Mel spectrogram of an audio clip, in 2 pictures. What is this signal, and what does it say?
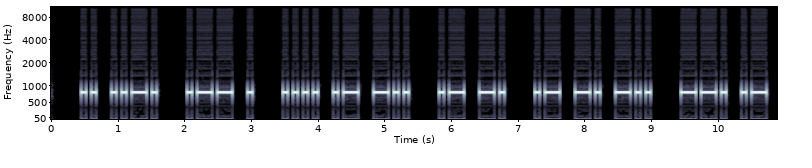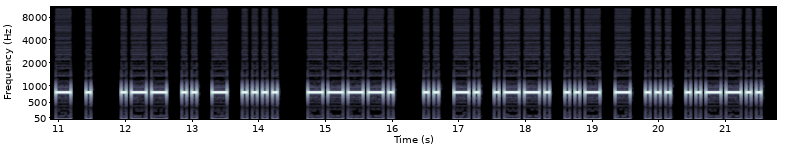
Morse code, heard as a keyed tone, about 16 wpm, 800 Hz. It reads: IF WE HAD AN AND GATE WITH 9 INPUTS?
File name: CW Code Groups @15WPM / Technical Subjects / AND Gate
